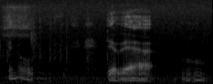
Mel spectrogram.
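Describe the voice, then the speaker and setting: A woman with an Austrian accent. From Vienna, Austria. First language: German. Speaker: Holocaust survivor. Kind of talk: interview answer.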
